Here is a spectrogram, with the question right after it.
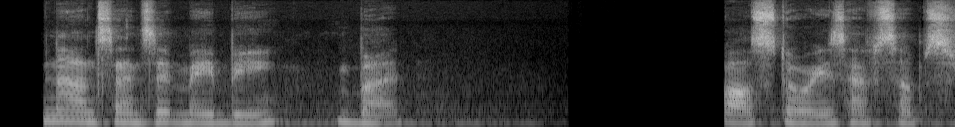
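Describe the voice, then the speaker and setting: A man puts on a character voice, talking rather slowly at a medium pitch. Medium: actual play. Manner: terse, guarded.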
